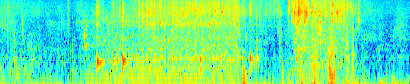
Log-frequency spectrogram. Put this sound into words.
nalévání vody
hot, water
